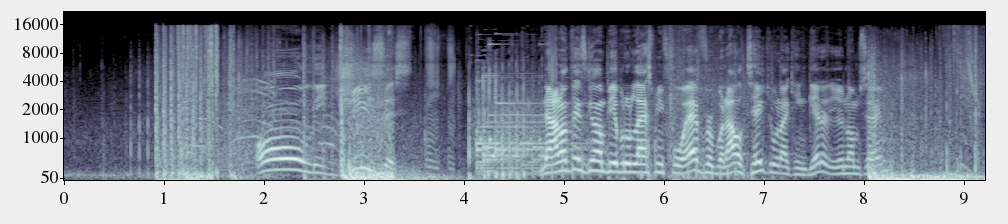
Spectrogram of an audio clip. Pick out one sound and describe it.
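Rapid gunshots crack from a game.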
